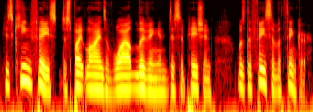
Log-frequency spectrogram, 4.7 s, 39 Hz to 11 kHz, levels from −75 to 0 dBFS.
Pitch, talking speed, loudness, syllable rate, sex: 125 Hz, 205 wpm, -18 LUFS, 5.7 syllables/s, male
